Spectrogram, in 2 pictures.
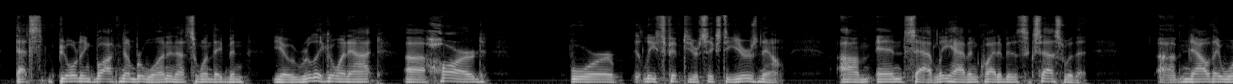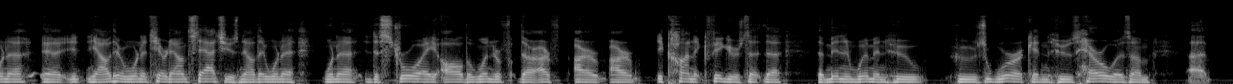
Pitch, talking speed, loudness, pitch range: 120 Hz, 190 wpm, -25 LUFS, 115-130 Hz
